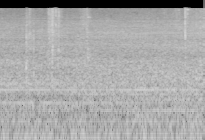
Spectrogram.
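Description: A steady low mechanical hum with a few faint steady tones above it, and a couple of faint clicks.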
